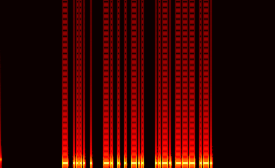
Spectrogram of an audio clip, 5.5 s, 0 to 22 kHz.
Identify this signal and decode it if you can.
Morse code, heard as a keyed tone, about 34 wpm, 700 Hz. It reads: THE NEED FOR
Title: Sets of 3 Words 35wpm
